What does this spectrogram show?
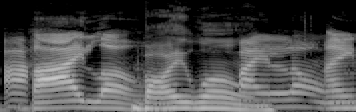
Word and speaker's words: Bailon: do you say correctly buy think like you buy something and then you loan something buy loan buy loan buy loan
